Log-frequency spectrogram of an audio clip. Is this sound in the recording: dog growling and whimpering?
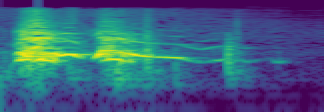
yes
